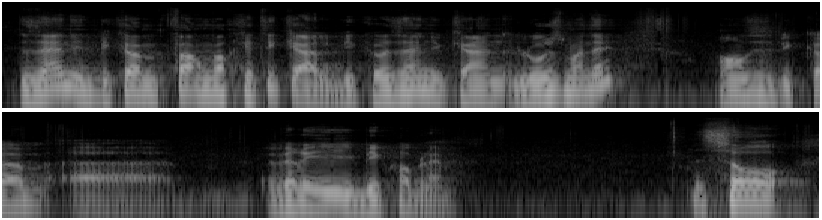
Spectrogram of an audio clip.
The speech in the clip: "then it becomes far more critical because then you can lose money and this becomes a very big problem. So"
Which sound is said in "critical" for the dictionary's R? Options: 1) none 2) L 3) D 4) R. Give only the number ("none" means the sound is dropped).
1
